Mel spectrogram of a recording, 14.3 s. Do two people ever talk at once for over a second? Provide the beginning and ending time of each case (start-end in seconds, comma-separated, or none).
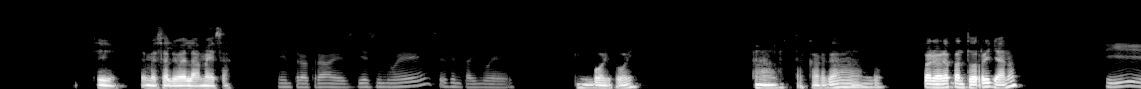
none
